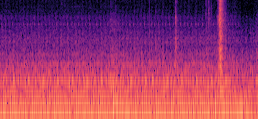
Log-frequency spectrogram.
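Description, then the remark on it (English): A car's engine idles with a steady low rumble as the vehicle pulls up and settles into a parking spot by the Lincoln Memorial, with a couple of brief sharp clicks near the end. “Now park by the Lincoln Memorial.”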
